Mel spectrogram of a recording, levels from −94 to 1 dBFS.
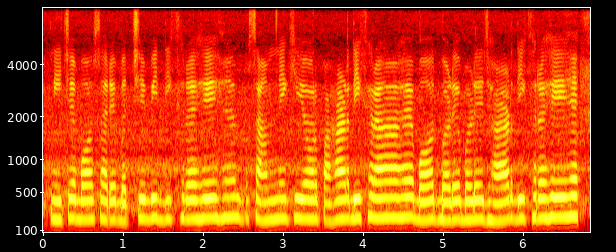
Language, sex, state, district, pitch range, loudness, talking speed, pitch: Hindi, female, Gujarat, Valsad, 195-215 Hz, -17 LUFS, 190 wpm, 205 Hz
